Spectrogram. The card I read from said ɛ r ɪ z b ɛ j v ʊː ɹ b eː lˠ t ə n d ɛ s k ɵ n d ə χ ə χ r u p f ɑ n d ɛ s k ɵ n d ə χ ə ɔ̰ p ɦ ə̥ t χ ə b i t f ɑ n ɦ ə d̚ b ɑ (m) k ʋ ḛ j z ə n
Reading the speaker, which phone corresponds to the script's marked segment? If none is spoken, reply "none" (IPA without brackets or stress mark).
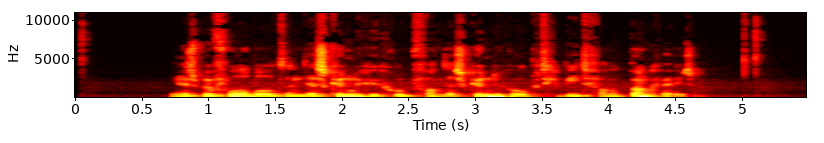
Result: ŋ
